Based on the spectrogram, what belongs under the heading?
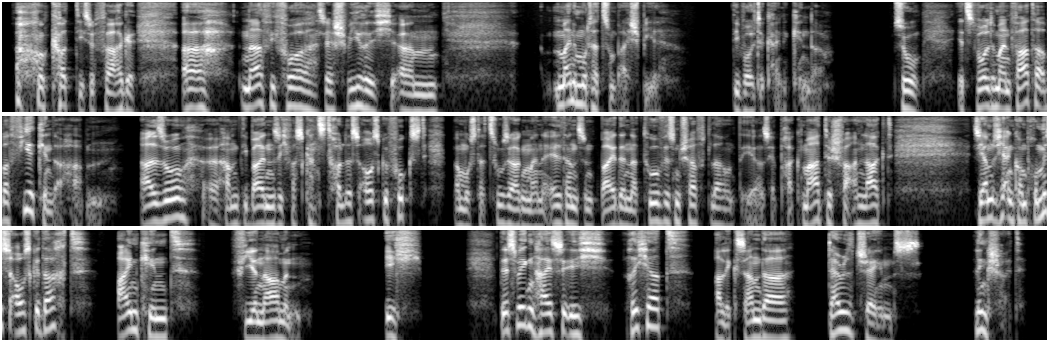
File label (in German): Natuerliche Stimme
